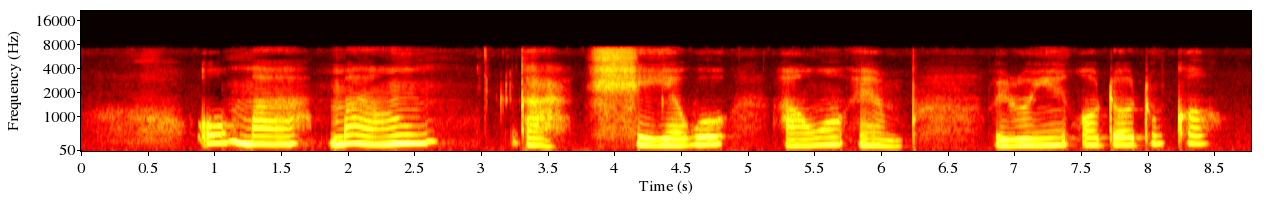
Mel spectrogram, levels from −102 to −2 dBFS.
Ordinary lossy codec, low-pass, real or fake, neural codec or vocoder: none; 7.2 kHz; real; none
